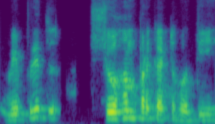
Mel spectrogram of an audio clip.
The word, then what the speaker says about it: सोहम: ओम कैसे होता है, ओम को बीज मंत्र आ उ अम्मा, वैसे ही सोहम का बीज मंत्र क्या हो गया, स अह हम।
